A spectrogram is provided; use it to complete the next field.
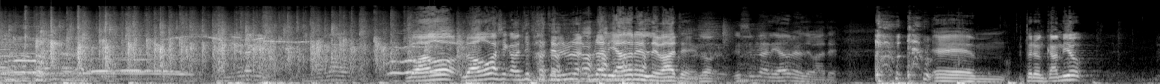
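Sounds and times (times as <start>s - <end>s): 
laughter: 0.0s - 1.4s, 5.1s - 7.6s
audience applause: 0.0s - 5.3s
speech: 4.2s - 11.0s.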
